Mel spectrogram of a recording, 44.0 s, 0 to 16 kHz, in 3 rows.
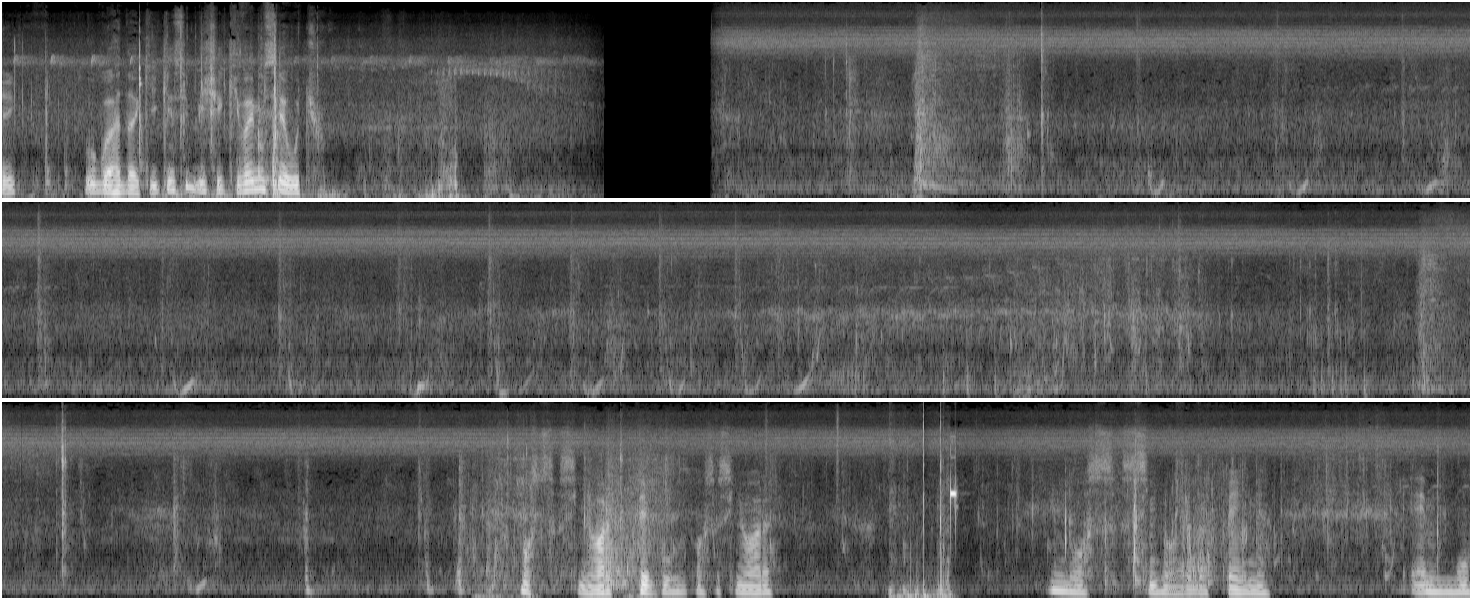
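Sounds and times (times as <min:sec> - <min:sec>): high-pitched insect buzz: 0:07.2 - 0:40.8.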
